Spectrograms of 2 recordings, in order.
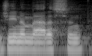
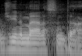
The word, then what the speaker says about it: Geena Matuson: name for the people oh it's spelled m80 uson so it's GE e na oh yes GE na ma tu som you know like Geena Davis I was named up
